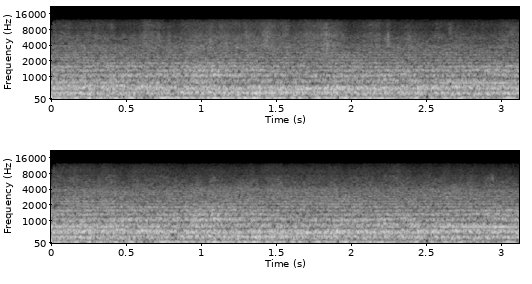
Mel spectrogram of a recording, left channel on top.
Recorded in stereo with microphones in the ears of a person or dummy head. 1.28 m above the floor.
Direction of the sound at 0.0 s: 20° right (ahead or behind).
